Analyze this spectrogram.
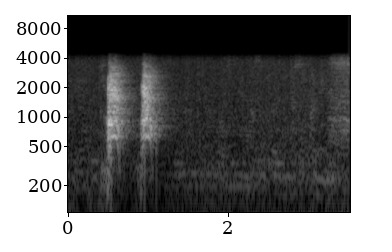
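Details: Remy the dog barking at a remote control car: two sharp, loud barks about half a second apart near the start, then quiet room noise with a faint rising hiss at the end.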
